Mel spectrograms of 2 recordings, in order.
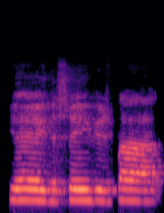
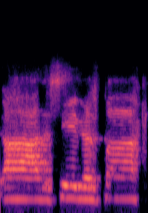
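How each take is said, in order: First: It sounds mocking and sarcastic. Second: It sounds genuinely enthusiastic and happy.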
